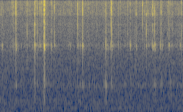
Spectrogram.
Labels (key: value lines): label: ambient
recorder: HydroMoth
